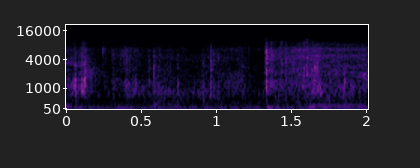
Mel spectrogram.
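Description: Faint lip-smacking and crunching mouth sounds: grains of sugar from a sugar-and-honey lip scrub being worked off the lips and out of the mouth, as small scattered clicks with a short scratchy stretch in the second second.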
